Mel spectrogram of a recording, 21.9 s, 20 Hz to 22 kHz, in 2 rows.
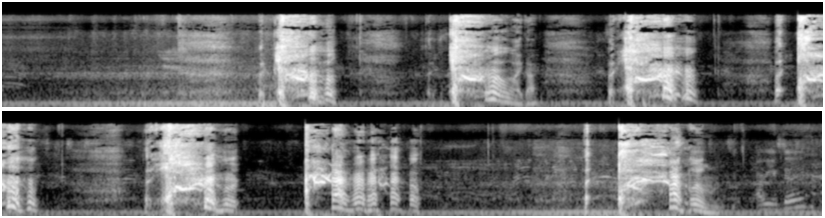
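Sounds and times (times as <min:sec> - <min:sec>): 
low steady engine-like hum: 0:00.0 - 0:21.8
person coughing in a prolonged fit after smoking: 0:03.4 - 0:04.5, 0:06.0 - 0:06.7, 0:08.1 - 0:09.3, 0:10.3 - 0:11.4, 0:12.9 - 0:14.1, 0:15.0 - 0:15.7, 0:18.7 - 0:20.5
speech: 0:03.4 - 0:04.6, 0:06.0 - 0:07.4, 0:08.1 - 0:09.4, 0:11.0 - 0:11.5, 0:12.8 - 0:14.2, 0:15.4 - 0:16.6, 0:18.7 - 0:20.5
laughter: 0:15.1 - 0:16.6.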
